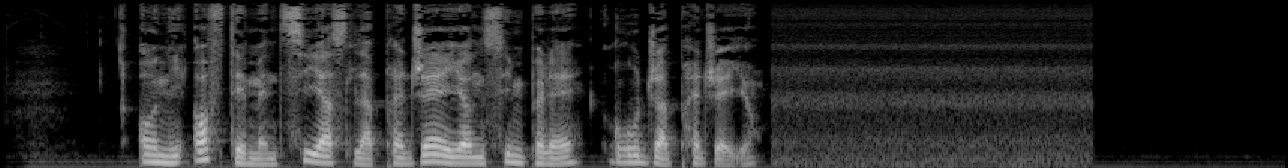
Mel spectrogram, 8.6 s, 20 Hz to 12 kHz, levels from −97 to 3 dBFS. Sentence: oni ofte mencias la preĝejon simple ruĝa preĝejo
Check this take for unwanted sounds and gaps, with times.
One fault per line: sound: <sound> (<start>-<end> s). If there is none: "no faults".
no faults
